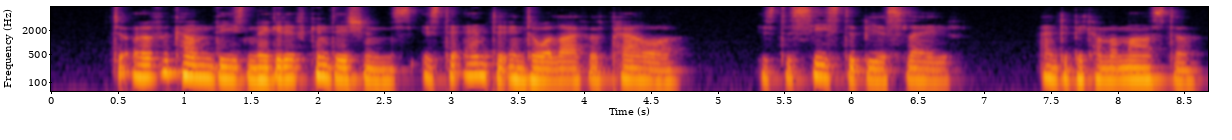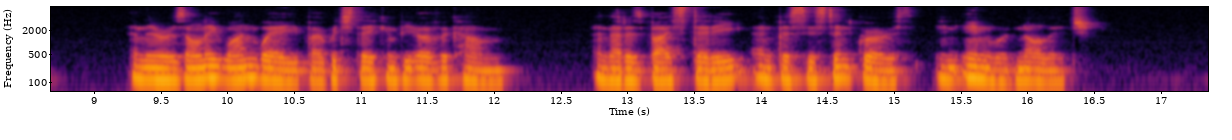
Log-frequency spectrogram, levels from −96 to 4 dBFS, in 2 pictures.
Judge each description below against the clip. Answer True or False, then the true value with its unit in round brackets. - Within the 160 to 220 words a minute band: True (165 wpm)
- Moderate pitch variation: False (2.2 semitones)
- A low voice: True (110 Hz)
